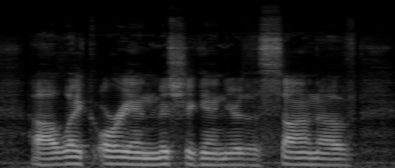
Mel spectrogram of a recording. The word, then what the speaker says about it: Orion: See, to be in Michigan and to understand that it's not pronounced Orion is a key skill that I possess. Lake Orion, Michigan, you're the son of Colin and Dawn.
